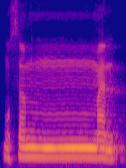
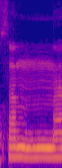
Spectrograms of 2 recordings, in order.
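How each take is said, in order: First: The word ends with an n sound. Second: The word ends on a plain vowel. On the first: The recitation continues without stopping. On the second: The recitation stops at this word.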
